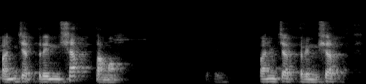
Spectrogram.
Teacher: this ikara goes away, and you get Panchatrimshat Tamam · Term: double takara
